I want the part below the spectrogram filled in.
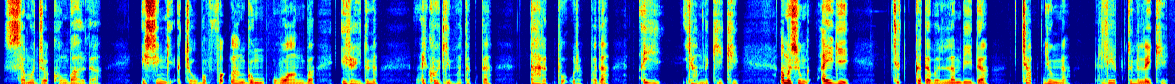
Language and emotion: Manipuri, fearful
